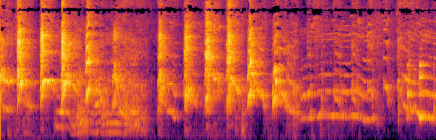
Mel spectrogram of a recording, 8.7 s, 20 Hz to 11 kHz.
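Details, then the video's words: Indoors at dinnertime, the five-week-old foster pup Bubbles complains with a rapid run of high yaps roughly every half second, ending in a drawn-out, wavering, falling howl. "5 week old Puppy howl"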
